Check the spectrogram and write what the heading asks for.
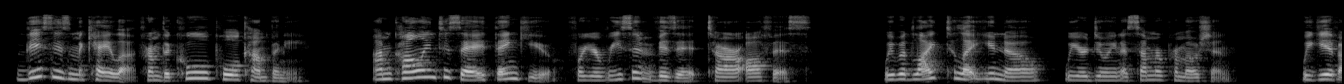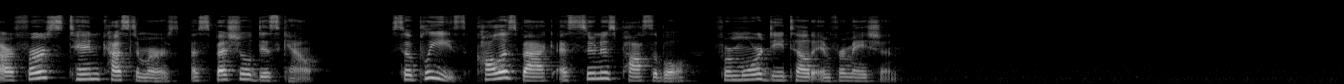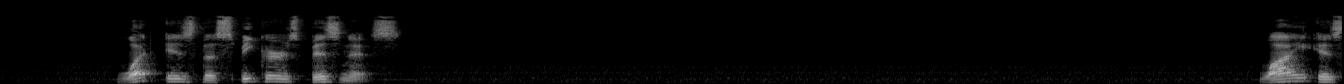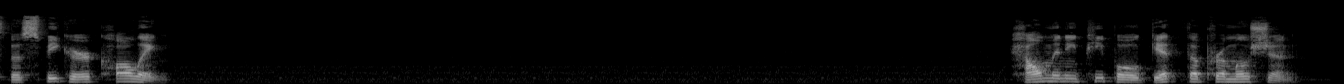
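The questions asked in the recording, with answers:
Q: What is the speaker's business?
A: A pool company (the Cool Pool Company)

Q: How many people get the promotion?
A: The first 10 customers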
